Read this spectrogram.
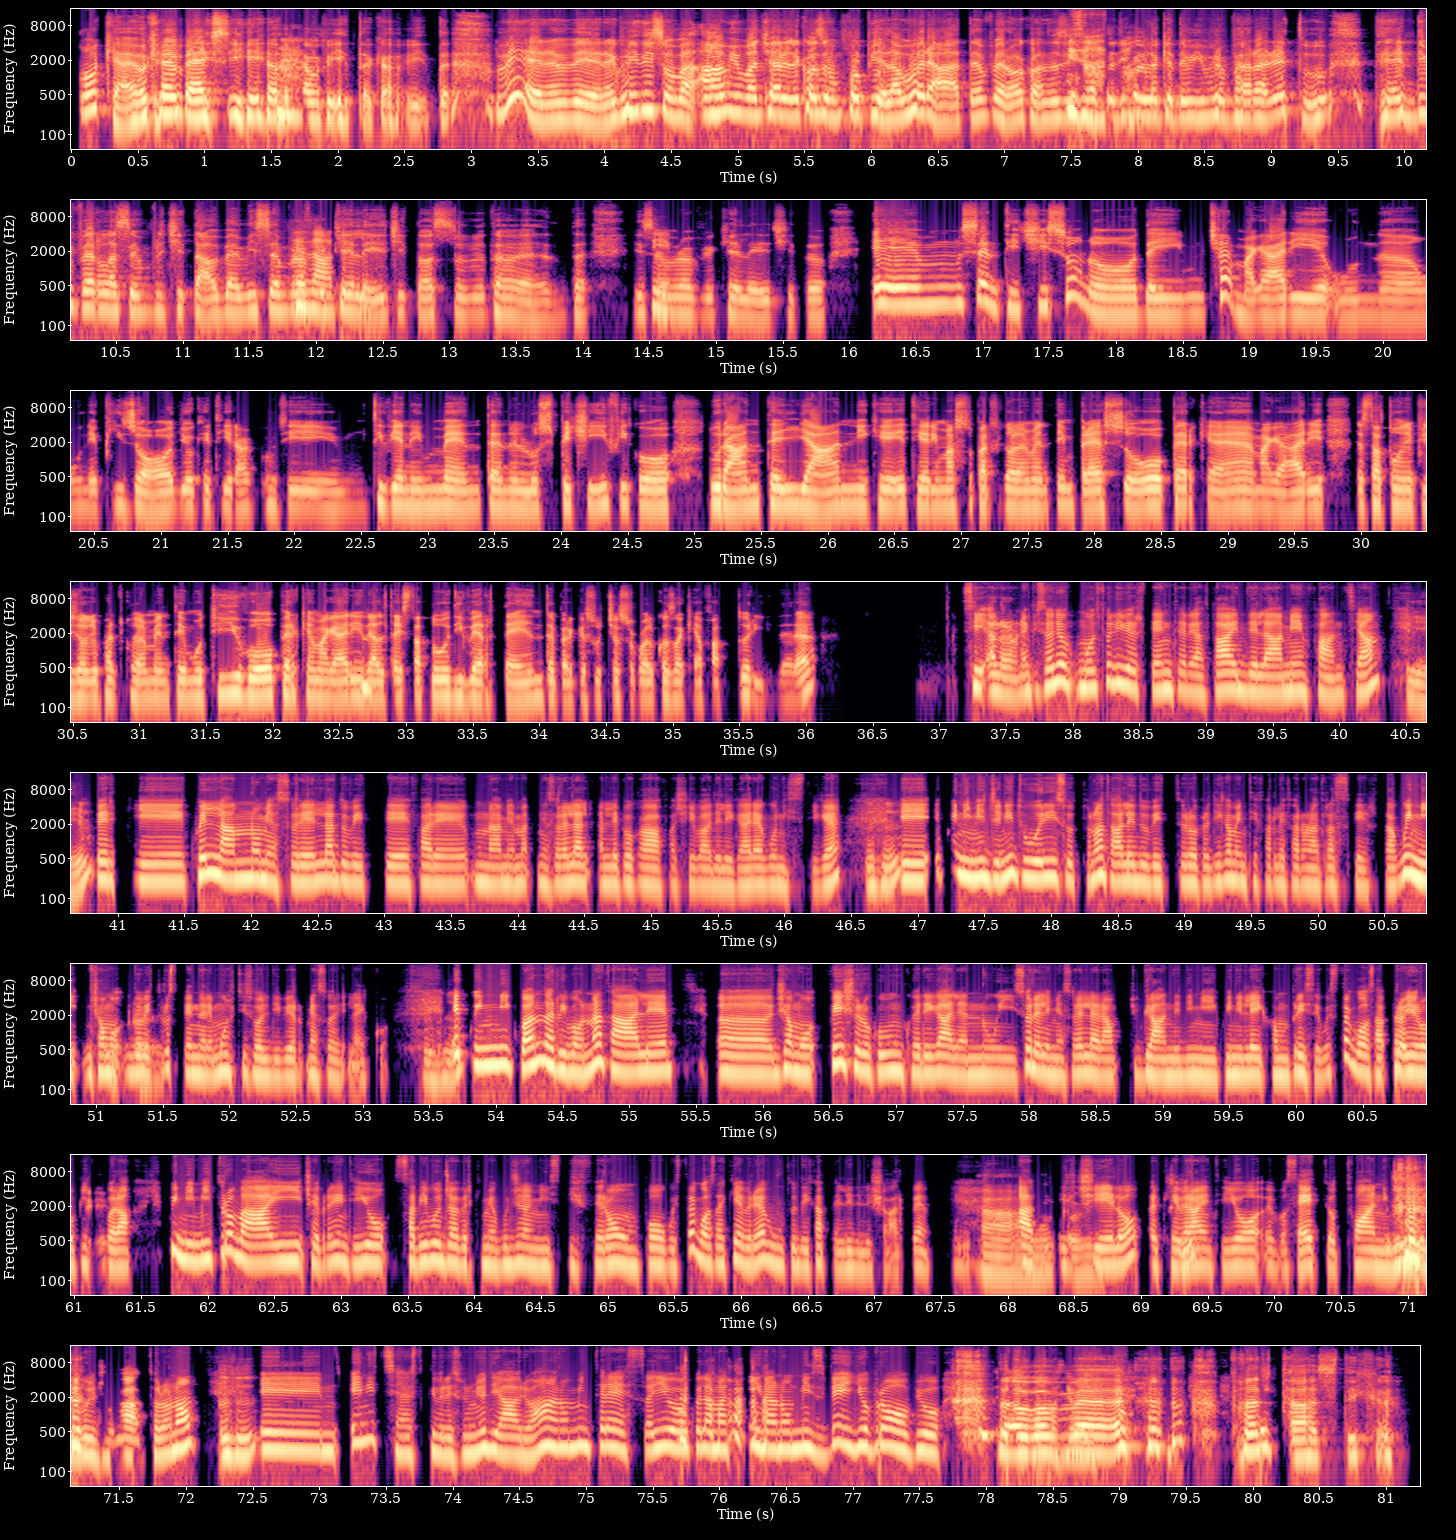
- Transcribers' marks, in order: laughing while speaking: "beh sì ho capito, ho capito"; chuckle; laughing while speaking: "Esatto"; "diciamo" said as "ciamo"; tapping; "cioè" said as "ceh"; "praticamente" said as "praimente"; chuckle; chuckle; put-on voice: "Ah non mi interessa, io quella mattina non mi sveglio propio"; laughing while speaking: "No vabbè, fantastico"; "proprio" said as "propio"; chuckle
- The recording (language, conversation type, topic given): Italian, podcast, Qual è una tradizione di famiglia a cui sei particolarmente affezionato?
